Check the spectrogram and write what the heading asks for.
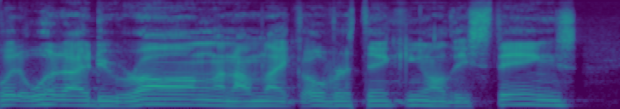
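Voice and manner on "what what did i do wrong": acted panicked outburst. Retelling confronting roommates about being poisoned: imitating own past freaking out. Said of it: "I start freaking out".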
